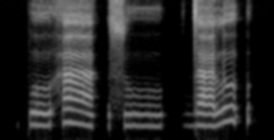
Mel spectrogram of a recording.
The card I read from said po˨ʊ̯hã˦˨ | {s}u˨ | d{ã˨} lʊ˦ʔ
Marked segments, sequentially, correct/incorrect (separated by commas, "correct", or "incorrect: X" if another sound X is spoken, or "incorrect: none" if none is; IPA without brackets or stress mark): correct, incorrect: ä˨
